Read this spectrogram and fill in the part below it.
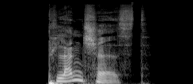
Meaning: second-person singular subjunctive I of plantschen
- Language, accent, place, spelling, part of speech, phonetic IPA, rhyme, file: German, Germany, Berlin, plantschest, verb, [ˈplant͡ʃəst], -ant͡ʃəst, De-plantschest.ogg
